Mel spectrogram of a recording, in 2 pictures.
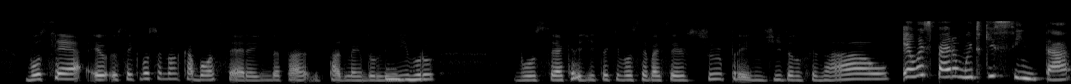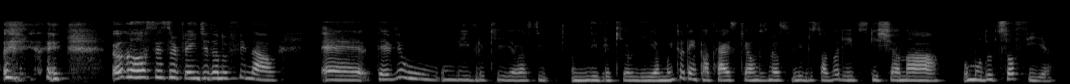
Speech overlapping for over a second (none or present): none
